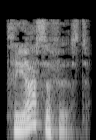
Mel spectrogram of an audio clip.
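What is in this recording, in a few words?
"theosophist", British English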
